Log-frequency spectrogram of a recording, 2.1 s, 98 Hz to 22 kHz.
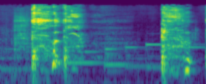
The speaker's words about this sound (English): all right, it seems like we're going to have a cough every 2 minutes, because we have three coughs, 6 minutes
